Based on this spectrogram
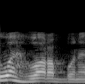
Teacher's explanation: قالون يروي عن نافع تسكين الهاء في وهو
